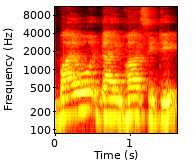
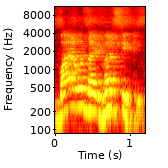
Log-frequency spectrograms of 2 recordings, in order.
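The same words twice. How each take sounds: First: "বায়োডাইভার্সিটি" slowly, part by part; ভেঙে ভেঙে উচ্চারণ. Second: "বায়োডাইভার্সিটি" whole, raised in pitch; একবারে উচ্চারণ. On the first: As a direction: separate the parts of "বায়োডাইভার্সিটি". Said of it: "এইভাবে syllable ভেঙে ভেঙে". ("বায়োডাইভার্সিটি" ভেঙে ধীরে ধীরে) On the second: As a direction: say "বায়োডাইভার্সিটি" as one connected word. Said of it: "একবারে যখন বলবো আমরা". ("বায়োডাইভার্সিটি" একবারে টানা উচ্চারণ) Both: Shown as a demonstration.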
